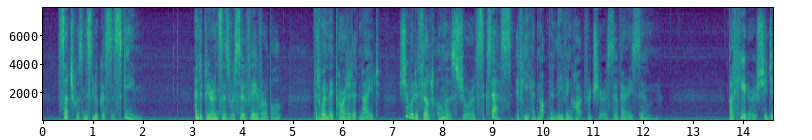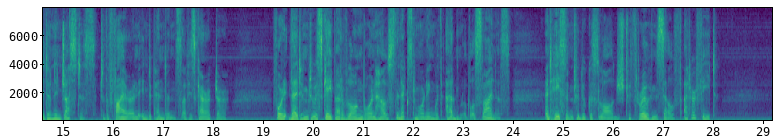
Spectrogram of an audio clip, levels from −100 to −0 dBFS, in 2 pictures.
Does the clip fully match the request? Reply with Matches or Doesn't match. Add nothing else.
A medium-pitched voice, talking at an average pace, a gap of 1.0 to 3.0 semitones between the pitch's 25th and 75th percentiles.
Matches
